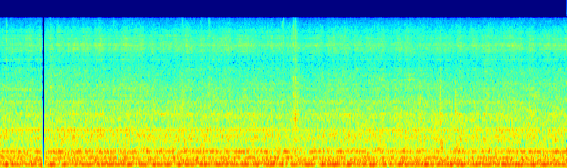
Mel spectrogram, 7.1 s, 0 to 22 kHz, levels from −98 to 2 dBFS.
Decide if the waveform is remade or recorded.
recorded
